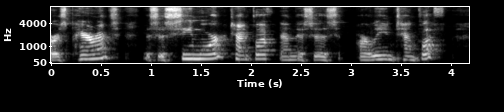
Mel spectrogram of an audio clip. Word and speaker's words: Tankleff: I'm going to pronounce his name correctly. Tankleff.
